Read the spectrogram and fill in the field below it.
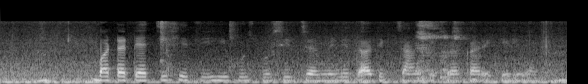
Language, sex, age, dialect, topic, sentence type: Marathi, male, 18-24, Northern Konkan, agriculture, statement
